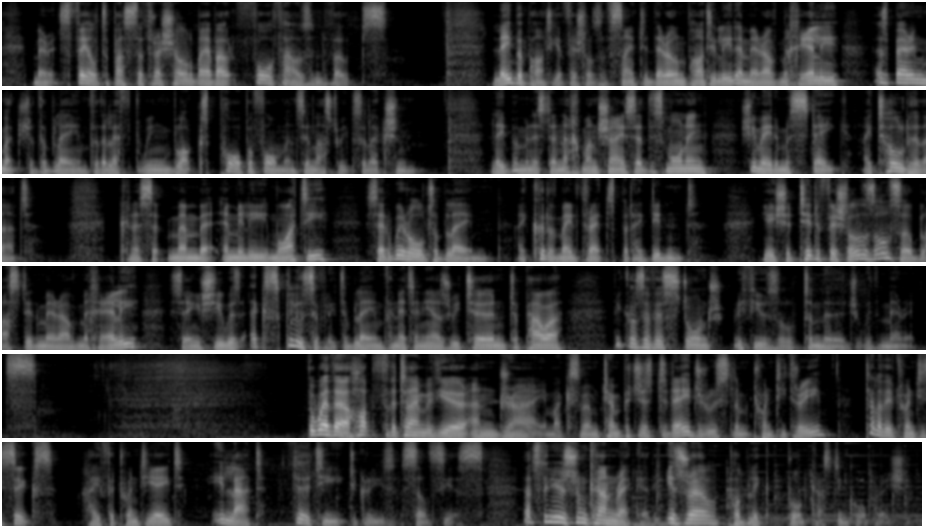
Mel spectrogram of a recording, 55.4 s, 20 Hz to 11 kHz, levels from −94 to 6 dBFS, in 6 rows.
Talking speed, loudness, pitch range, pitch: 140 wpm, -37 LUFS, 100-130 Hz, 110 Hz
